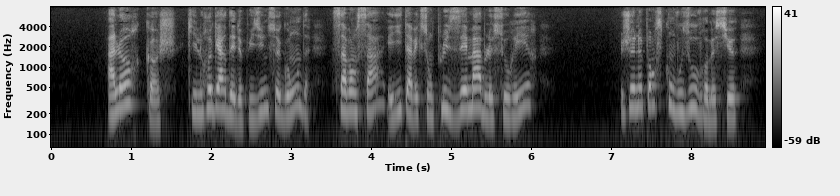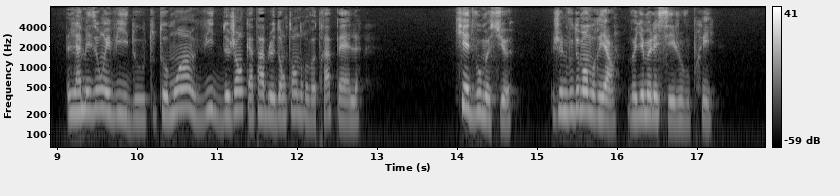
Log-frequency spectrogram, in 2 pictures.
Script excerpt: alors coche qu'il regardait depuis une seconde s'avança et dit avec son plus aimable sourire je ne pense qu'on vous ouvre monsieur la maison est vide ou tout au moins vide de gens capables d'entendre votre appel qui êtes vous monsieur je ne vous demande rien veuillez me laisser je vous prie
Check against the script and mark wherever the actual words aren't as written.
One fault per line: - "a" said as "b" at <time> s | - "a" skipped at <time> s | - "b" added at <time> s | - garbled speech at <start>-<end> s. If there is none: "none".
none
